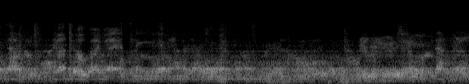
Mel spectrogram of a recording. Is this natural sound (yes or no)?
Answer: no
